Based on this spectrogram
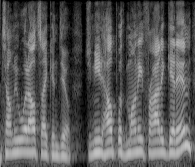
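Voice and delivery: ordinary talk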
